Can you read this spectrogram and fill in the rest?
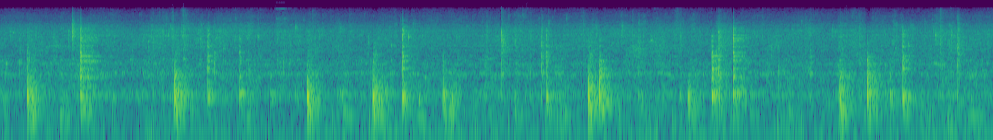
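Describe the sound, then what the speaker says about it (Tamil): Onions and green chillies saute in a pan with a low continuous sizzle, broken by repeated scraping stirs of a spatula at an irregular rhythm. No voices are heard. "இந்த வெங்காயம், பச்சை மிளகாய் இதெல்லாம் வந்து நல்லா வதங்கிட்டு ஒரு கோல்டன் ப்ரௌன் கலர் வர வரைக்கும் இதை நல்லா நம்ம வதக்கிக்கணும்."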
